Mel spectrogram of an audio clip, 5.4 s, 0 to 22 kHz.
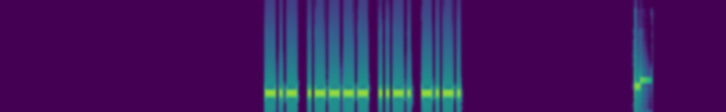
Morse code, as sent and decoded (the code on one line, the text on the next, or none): -.- .---- ..-. -.-.
K1FC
